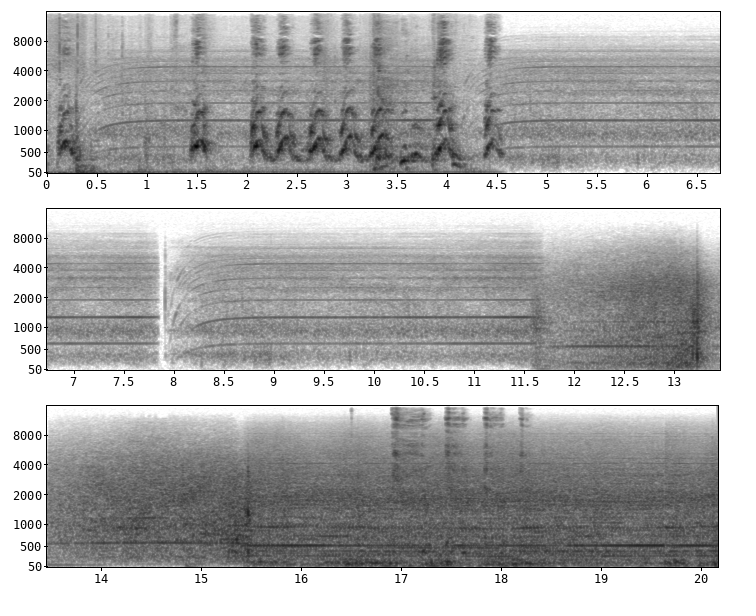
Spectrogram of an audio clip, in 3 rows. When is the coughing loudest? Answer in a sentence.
The volume of the coughing peaks at 3 seconds.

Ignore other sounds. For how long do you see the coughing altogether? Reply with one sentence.
The coughing can be heard for 3 seconds in total.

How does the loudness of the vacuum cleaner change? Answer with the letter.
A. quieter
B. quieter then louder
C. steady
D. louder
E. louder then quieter
D.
